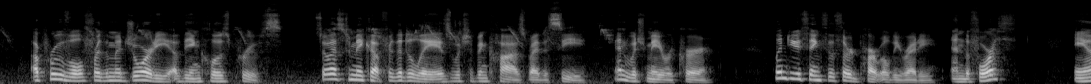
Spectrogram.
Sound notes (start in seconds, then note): none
